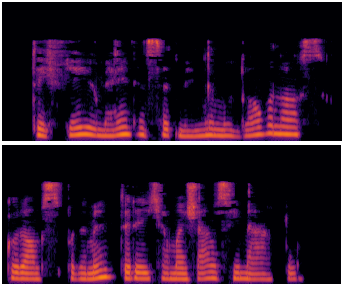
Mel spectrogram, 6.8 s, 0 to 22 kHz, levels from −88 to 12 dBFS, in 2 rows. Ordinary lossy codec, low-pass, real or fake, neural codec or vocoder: MP3, 32 kbps; 7.2 kHz; fake; codec, 16 kHz, 4.8 kbps, FACodec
